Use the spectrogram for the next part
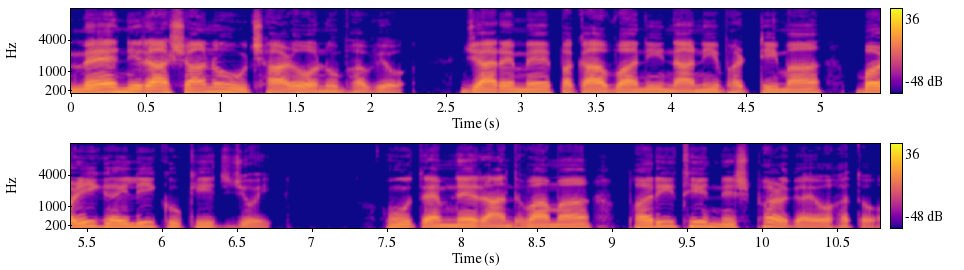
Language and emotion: Gujarati, sad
